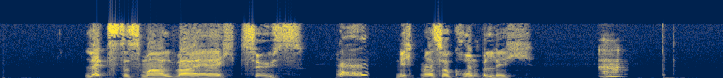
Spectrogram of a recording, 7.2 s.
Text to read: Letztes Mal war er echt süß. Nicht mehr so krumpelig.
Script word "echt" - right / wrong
right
